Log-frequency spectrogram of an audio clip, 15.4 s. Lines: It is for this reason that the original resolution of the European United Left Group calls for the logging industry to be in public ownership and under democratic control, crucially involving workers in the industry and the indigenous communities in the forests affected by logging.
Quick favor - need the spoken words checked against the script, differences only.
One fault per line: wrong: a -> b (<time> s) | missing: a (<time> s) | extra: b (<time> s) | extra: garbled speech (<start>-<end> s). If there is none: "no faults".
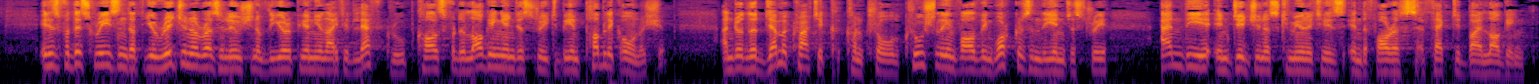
no faults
